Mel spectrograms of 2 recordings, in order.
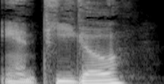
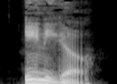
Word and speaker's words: Antigo: A listener by the name of Sasha pointed out to me, she apparently grew up near Wausau, and I've been saying Antigo, and it's not Antigo, it's Antigo.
